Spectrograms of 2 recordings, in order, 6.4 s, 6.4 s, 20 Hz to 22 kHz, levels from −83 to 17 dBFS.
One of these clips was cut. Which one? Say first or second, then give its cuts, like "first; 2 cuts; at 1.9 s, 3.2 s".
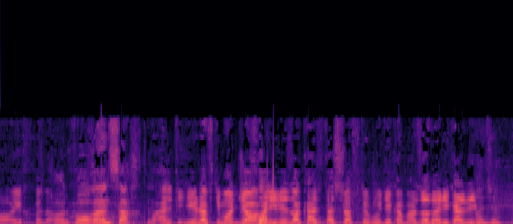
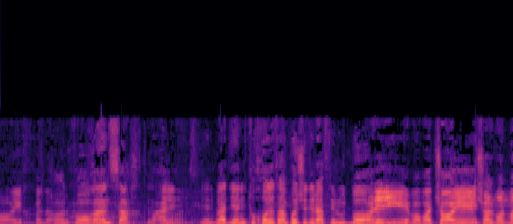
first; 1 cut; at 2.1 s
